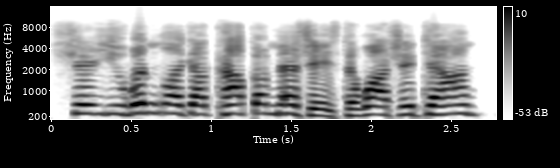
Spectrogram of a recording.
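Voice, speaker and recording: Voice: normal speed, very noisy, natural voice. A performer voicing a pushy, chirpy little cartoon coffee salesman with cheerful menace, in a perky ad-skit delivery. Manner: perky, insistent sales pitch. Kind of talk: old TV ad skit dialogue.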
